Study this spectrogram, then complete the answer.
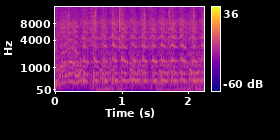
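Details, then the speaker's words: Jeep Grand Cherokee on monster axles, stranded off-road in the forest, after ignition rewiring attempts: steady starter whirr at about five cranks a second that never catches. Crank, no start; the wiring is suspected. "Go. No, it didn't work. I'm out of ideas. Well, most likely the wiring won't work."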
